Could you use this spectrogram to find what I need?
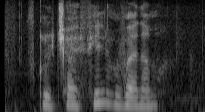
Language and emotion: Russian, neutral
